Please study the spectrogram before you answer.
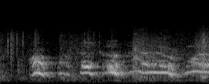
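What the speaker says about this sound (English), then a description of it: "The dog, he's crying, Barrie." A dog whimpers and cries in a series of high, wavering whines, fairly close and loud, in an old radio drama.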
